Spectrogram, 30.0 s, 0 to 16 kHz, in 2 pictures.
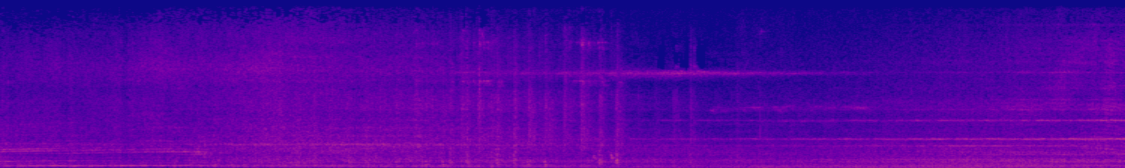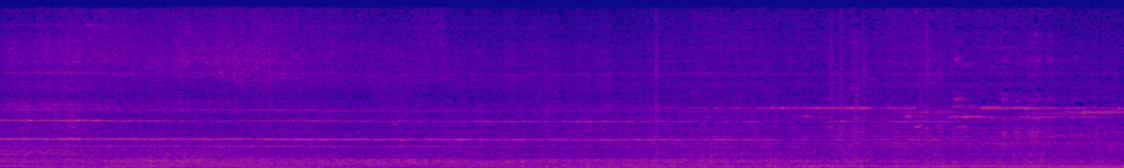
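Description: A DART electric commuter train pulling away with a rising motor whine, then an Irish Rail 071 Class diesel locomotive approaching and passing with a train of ore wagons. Its engine runs under a steady rumble of wheels on rail, with a long, steady high wheel squeal from about a third of the way in.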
